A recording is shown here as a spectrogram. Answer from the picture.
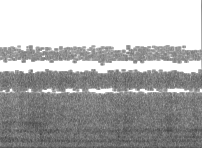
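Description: Steady engine hum and road noise of a moving vehicle, heard from inside its cab.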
